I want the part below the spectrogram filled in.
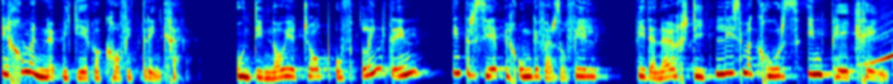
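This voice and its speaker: A woman with a fairly high pitch and lively intonation talks at a fairly slow pace, her loudness very even and her speech marked by long, frequent pauses. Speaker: podcaster. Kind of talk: monologue. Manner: casual.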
